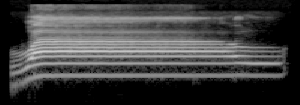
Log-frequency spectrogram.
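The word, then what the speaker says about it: و: এই যে দুই ঠোঁট গোল করিয়া, দুই ঠোঁট গোল করিয়া এ অক্ষরটা উচ্চারণ হবে, ঠিক আছে? আমার দিকে তাকান সবাই। ওয়াও, সবাই একসাথে বলেন তো।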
